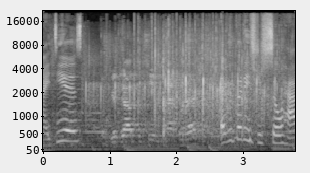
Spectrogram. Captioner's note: applause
